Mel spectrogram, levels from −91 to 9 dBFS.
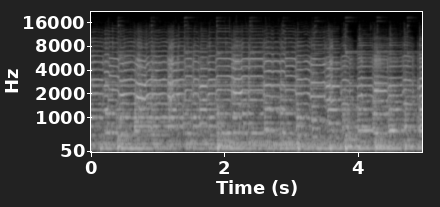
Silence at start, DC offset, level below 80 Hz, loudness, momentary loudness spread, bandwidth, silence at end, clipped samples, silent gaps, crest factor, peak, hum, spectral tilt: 0 s; under 0.1%; -56 dBFS; -18 LUFS; 3 LU; 19.5 kHz; 0 s; under 0.1%; none; 16 dB; -4 dBFS; none; -3 dB/octave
